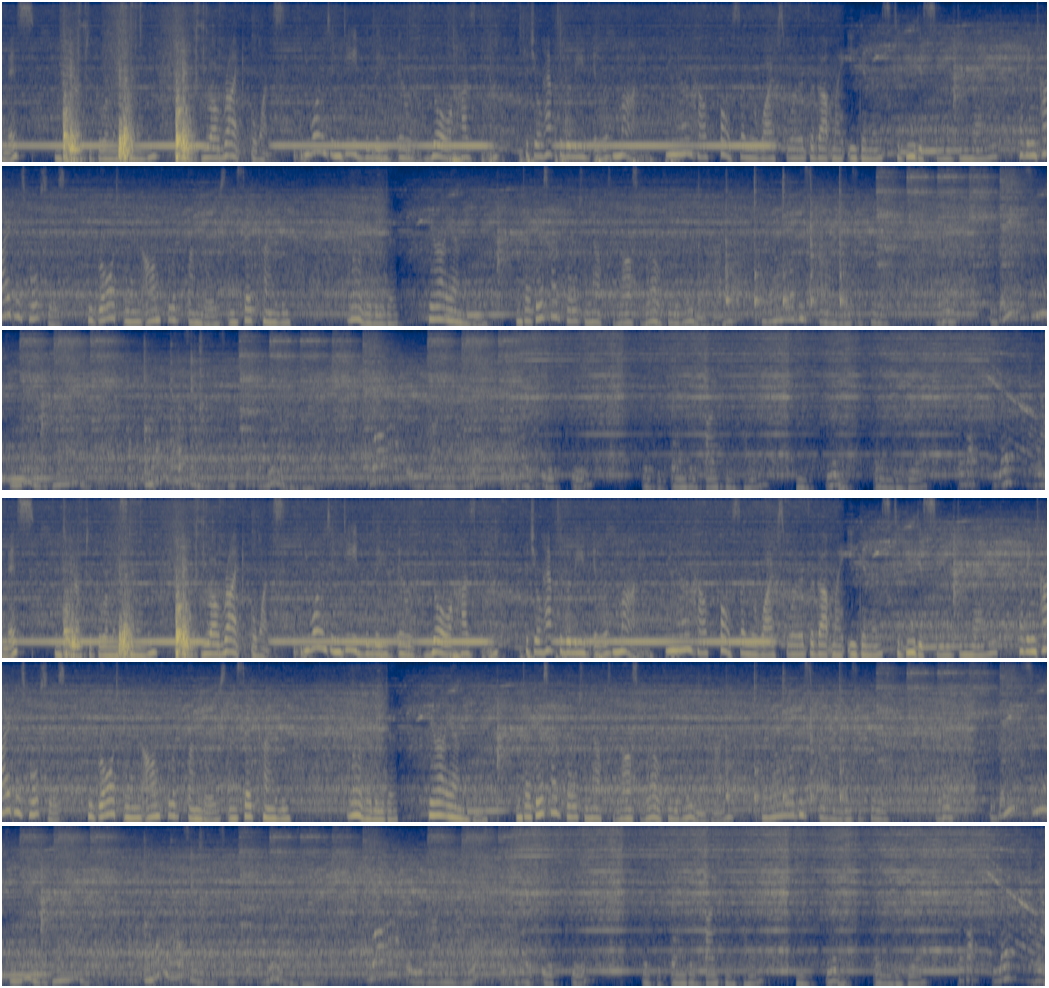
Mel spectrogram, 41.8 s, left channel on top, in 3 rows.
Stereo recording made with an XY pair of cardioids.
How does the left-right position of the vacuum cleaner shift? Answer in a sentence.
In this clip you hear the vacuum cleaner stay in one place.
